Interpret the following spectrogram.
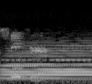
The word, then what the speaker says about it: Shekhar: big thing you know i say my name is shaker though our identities are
